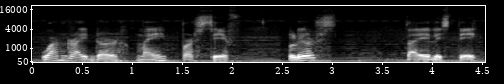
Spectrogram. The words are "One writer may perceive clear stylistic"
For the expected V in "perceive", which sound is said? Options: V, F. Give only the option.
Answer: F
